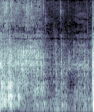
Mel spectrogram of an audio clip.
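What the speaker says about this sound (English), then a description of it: "I don't think I put enough water in here. I gotta put a little more" Water pouring into a container for coffee, a steady close splashing stream that thins out partway, then ends with a sharp knock.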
